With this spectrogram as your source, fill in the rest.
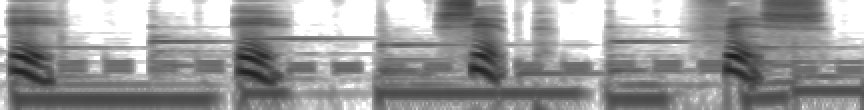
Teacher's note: relâchez votre mâchoire c'est un son très bref entre le i et le e français. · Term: I court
